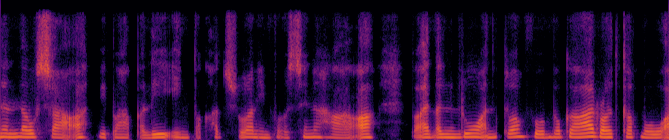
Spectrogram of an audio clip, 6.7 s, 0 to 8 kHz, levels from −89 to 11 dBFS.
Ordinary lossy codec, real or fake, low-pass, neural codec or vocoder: none; fake; 7.2 kHz; codec, 16 kHz in and 24 kHz out, 0.8 kbps, FocalCodec, streaming, 65536 codes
